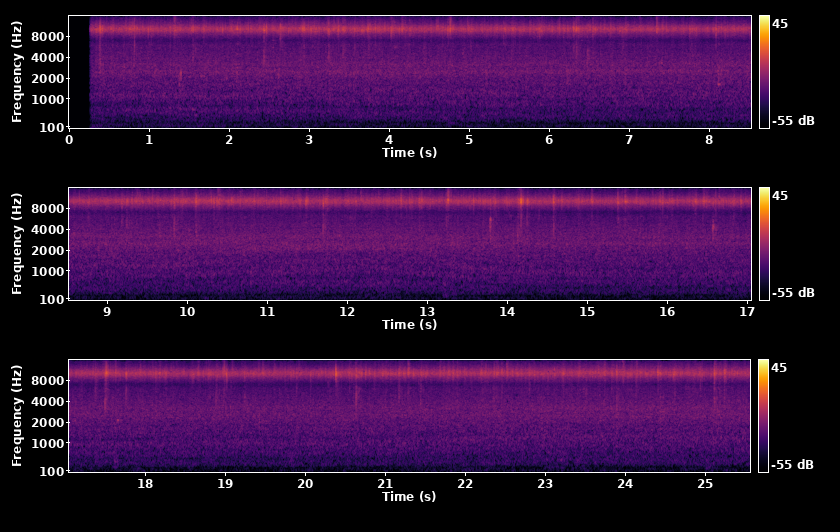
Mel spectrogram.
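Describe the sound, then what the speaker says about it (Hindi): Heavy rain pours down outside a home in Jammu at night, a steady, dense hiss of falling water that continues evenly throughout without a break. "फिर आ गई थी बाहर तेज़ बारिश"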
